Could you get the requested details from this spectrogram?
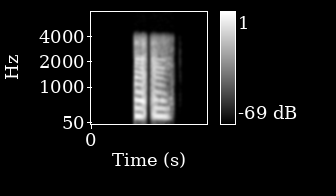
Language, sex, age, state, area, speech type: Manipuri, female, 30-45, Manipur, urban, conversation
